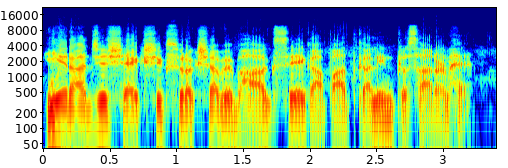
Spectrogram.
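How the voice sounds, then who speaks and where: A man narrates a scripted horror story in a measured, solemn way. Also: low voice, lively intonation, noisy background.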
